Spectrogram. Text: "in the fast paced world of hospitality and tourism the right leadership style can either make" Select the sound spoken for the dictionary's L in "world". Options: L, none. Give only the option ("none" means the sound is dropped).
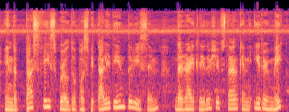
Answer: L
